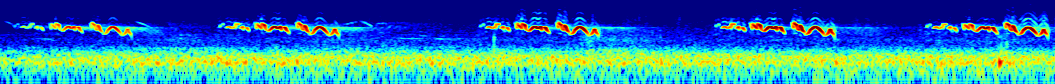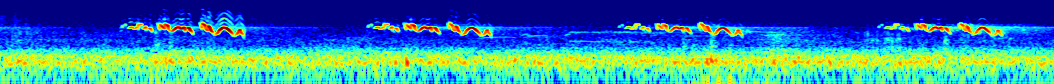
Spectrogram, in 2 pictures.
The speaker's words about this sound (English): That includes, of course, the desert lark, Amamanes deserti. This bird wears the standard-issue uniform of a desert dweller, nondescript plumage that's a plain grayish-brown overall.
